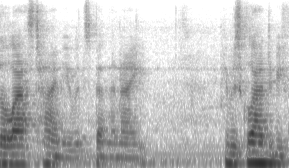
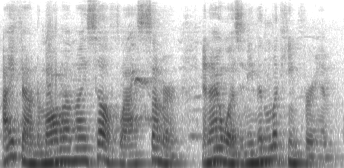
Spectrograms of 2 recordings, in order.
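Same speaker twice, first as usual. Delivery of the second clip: put-on higher, louder little girl; eager little girl; 4 semitones higher, 7 dB louder than usual. A narrator's reading. Medley boasting to her father and Galen, eager. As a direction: insist like a small child.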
